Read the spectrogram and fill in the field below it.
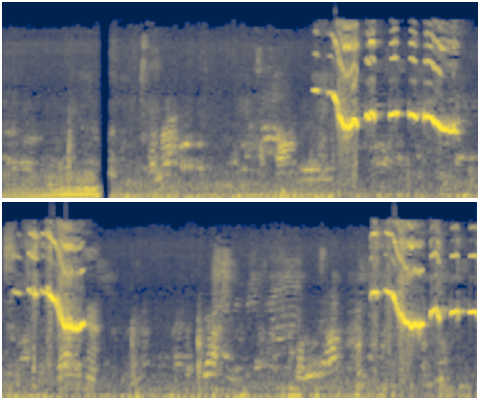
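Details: Orange-headed thrush (anis merah) singing a relaxed song used to lure or train other birds: loud whistled phrases, each a sharp falling sweep into a held, wavering note, in bursts around the middle and end, over a low steady hum.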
